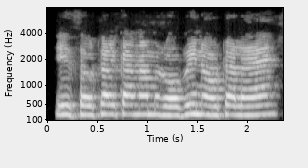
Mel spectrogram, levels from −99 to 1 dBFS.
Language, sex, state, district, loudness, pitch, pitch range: Hindi, male, Bihar, Saran, -13 LUFS, 240 Hz, 230-245 Hz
